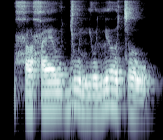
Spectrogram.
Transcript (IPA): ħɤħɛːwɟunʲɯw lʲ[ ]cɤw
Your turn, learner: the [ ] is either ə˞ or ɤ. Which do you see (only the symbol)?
ɤ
